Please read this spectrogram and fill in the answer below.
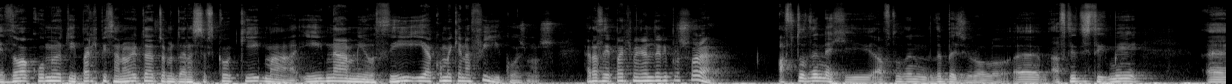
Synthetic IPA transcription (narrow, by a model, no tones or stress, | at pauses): e̞ðo̞ɐkume̞ot̪iːpɐɾçi̥piθɐno̞t̪it̪ɐt̪ome̞t̪ɐnɐst̪eft̪i̥ko̞cimɐinɐmio̞θiiɐko̞mɐce̞nɐfiʝiko̞zmo̞̰s | ɐɾɐθɐipɐɾçime̞ɣɐlit̪eɾipɾo̞sfo̞ɾɐ | ɐft̪o̞ðe̞ne̞çiɐ̰ft̪o̞ðenðembe̞ziɾo̞lo̞̰eɐ̰ft̪it̪i̥st̪iɣmi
